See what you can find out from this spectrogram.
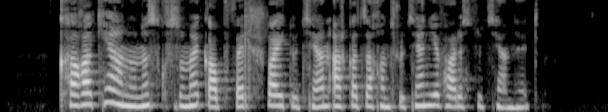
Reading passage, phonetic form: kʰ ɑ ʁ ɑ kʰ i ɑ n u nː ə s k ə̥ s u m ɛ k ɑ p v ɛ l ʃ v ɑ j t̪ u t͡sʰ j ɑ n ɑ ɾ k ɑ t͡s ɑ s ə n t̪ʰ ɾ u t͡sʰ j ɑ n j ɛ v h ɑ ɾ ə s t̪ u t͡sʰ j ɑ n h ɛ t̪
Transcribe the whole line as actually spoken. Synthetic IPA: kʰ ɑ ʁ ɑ kʰ i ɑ n u n ə s k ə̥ s u m ɛ k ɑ p v ɛ l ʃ v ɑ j t̪ u t͡sʰ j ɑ n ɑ ɾ k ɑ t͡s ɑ χ ə n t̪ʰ ɾ u t͡sʰ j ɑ n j ɛ v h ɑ ɾ ə s t̪ u t͡sʰ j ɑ n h ɛ t̪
